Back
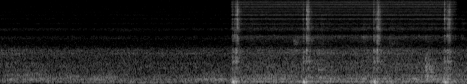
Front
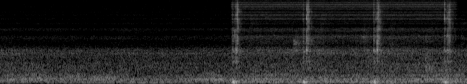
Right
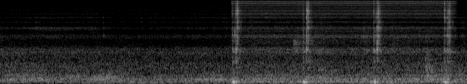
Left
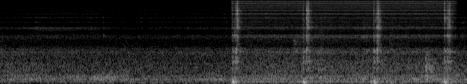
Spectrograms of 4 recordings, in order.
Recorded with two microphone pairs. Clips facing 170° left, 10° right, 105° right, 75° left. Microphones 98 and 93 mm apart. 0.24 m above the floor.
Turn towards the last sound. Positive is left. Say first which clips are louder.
# back 2 dB, left 1 dB
turn(degrees=120)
